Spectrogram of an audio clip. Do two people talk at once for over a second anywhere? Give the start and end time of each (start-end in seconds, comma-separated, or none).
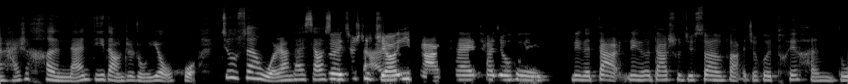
none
